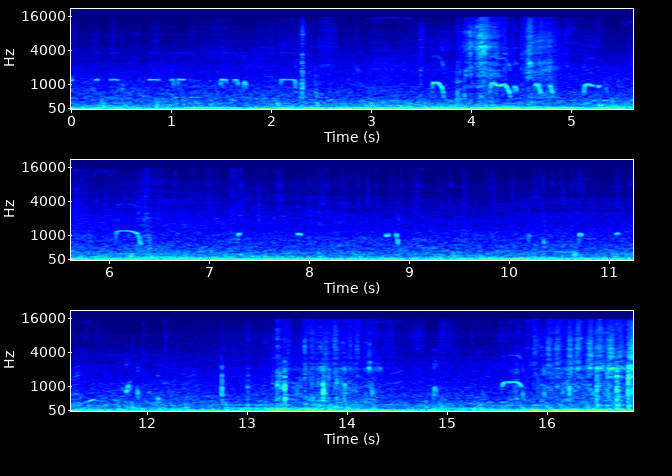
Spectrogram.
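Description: A metal detector beeps in short chirps.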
